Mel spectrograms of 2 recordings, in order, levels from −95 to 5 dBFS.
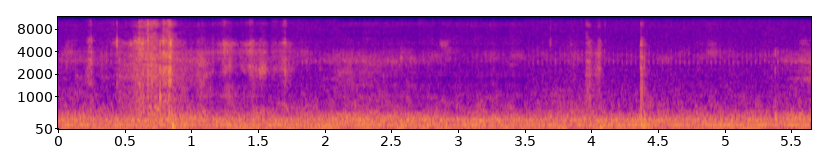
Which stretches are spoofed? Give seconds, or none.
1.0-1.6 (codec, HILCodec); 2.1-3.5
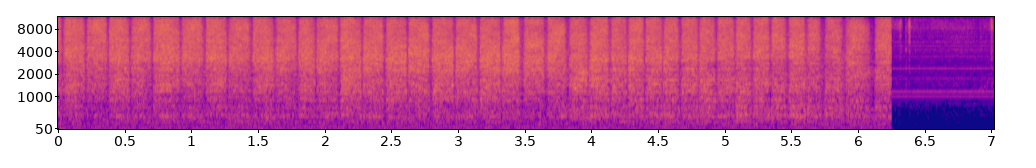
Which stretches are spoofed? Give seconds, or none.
0.8-1.9 (vocoder, Vocos); 3.2-4.2

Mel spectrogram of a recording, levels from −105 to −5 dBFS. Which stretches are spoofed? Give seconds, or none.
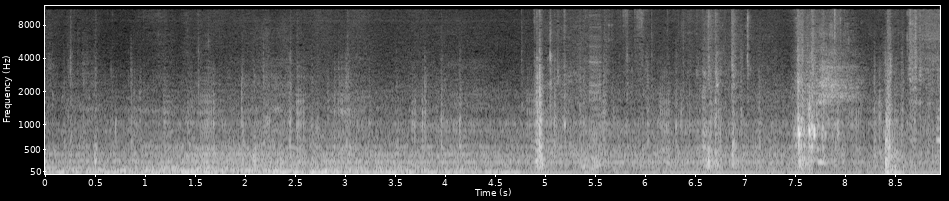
5.5-9.0 (vocoder, BigVGAN v2)

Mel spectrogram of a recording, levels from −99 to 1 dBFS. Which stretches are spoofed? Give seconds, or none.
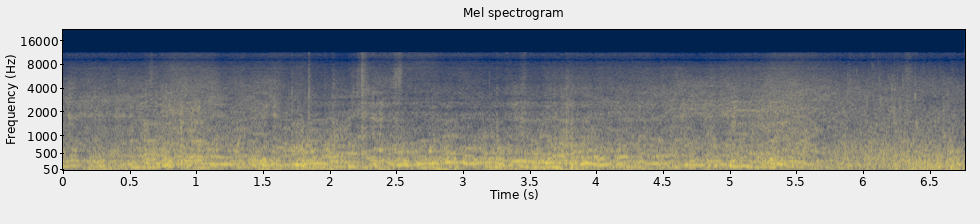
0.0-5.8 (codec, SNAC)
